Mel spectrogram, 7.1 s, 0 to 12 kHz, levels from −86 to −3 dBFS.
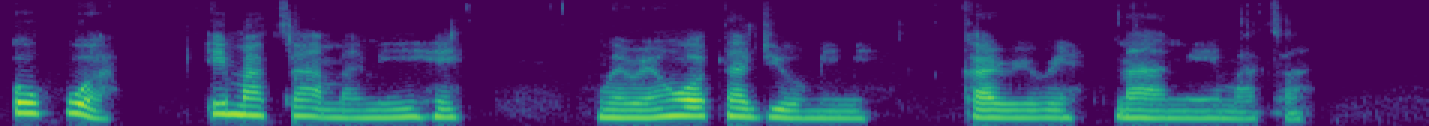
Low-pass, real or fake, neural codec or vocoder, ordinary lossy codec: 10.8 kHz; real; none; Opus, 16 kbps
